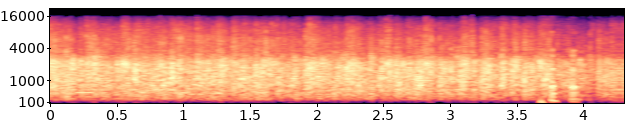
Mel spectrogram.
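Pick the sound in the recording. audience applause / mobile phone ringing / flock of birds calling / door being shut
audience applause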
